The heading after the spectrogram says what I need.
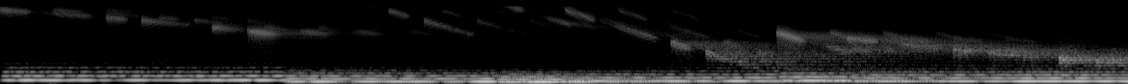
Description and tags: soft pad line with synth delay.
strings, techno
